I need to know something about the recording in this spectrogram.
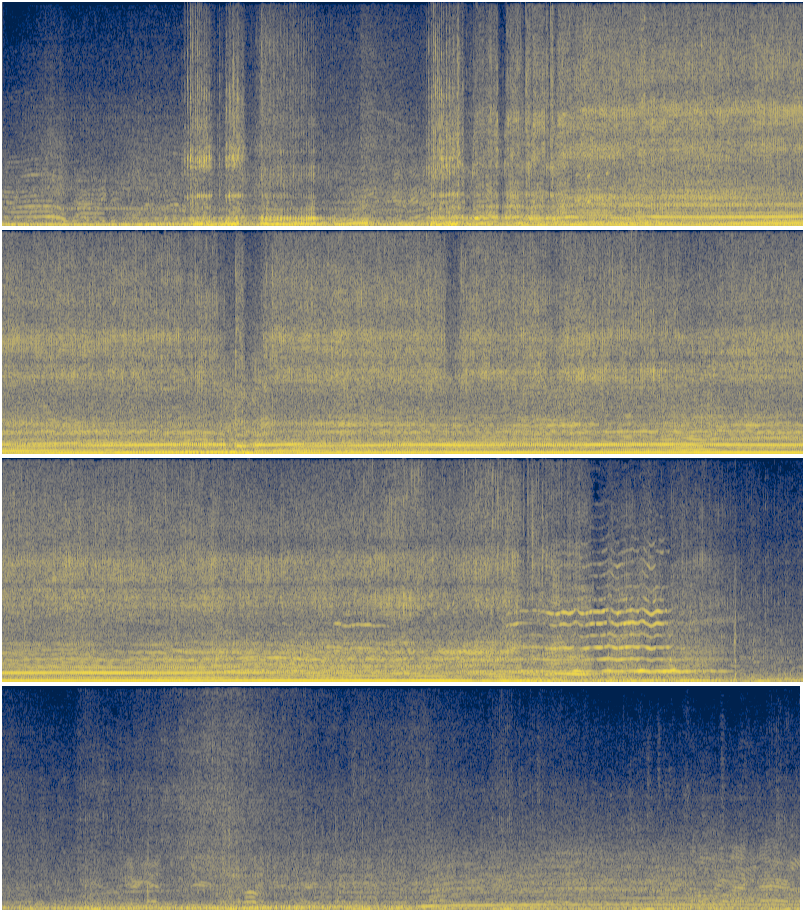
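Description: A car doing a burnout: the engine revs up and down a few times, then is held at high revs for about fifteen seconds with its tyres spinning and squealing, and falls away about twenty-three seconds in.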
